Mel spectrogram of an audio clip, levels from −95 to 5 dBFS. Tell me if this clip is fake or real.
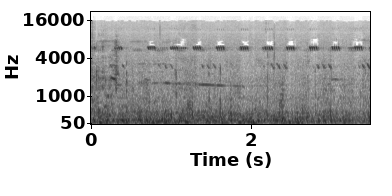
real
